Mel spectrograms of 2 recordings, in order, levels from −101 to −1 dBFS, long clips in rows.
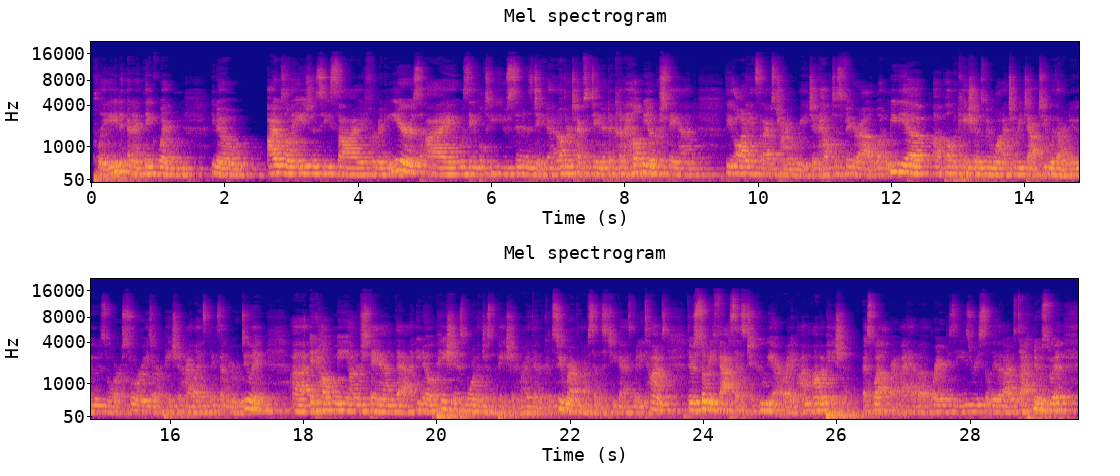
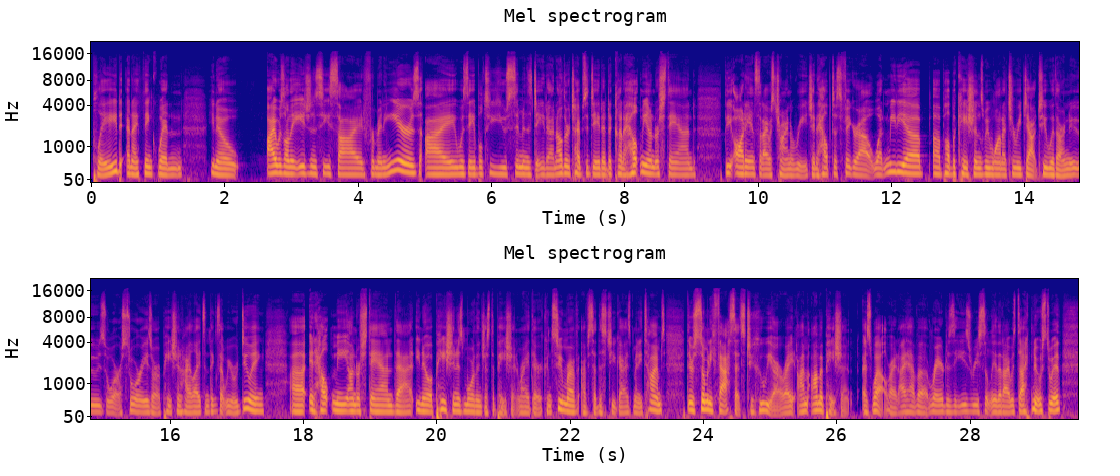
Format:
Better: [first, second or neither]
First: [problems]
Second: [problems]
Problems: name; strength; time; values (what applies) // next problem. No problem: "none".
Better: second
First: off-mic speech; far // room echo; noticeable; dies away in 0.9 s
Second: none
